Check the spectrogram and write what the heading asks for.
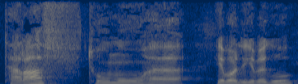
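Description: A man teaching Quran recitation on a radio lesson. He corrects students patiently and models phrases slowly, sometimes chanting them. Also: fairly high pitch, animated.

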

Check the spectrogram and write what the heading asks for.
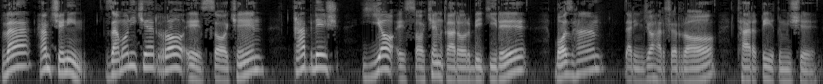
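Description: A man's voice: medium pitch, big pitch swings, dry recording. Man teaching Quran recitation rules. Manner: slow drawn-out demonstration of words. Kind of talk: tajweed lesson, explaining and demonstrating.

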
